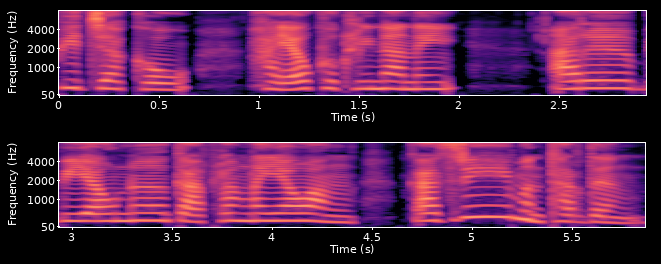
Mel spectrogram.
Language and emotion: Bodo, sad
